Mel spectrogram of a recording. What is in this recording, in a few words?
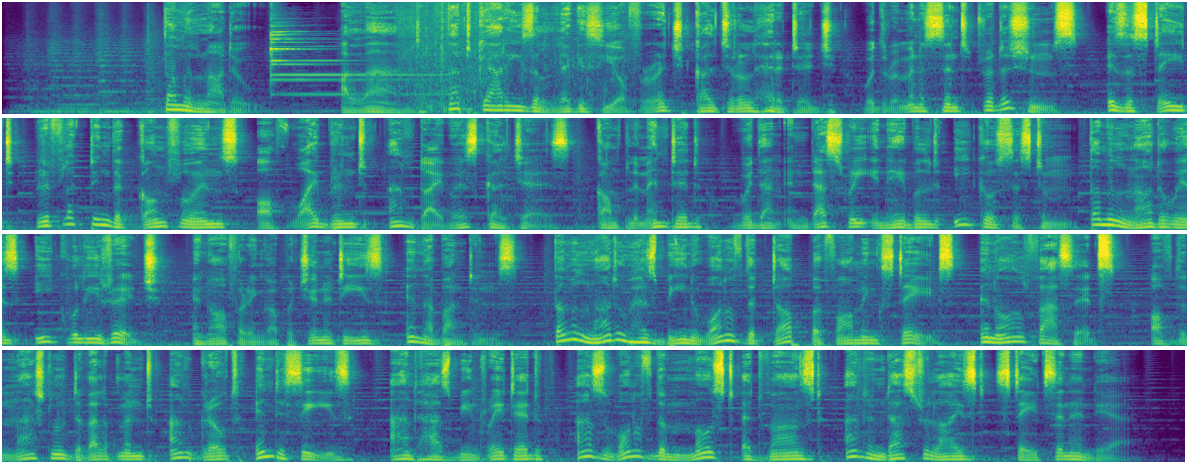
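English government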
